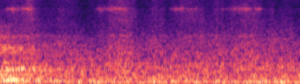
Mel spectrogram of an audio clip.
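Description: Faint rubbing of a duster wiping a whiteboard clean.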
